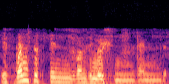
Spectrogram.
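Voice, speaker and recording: A man's voice: a little high, expressive, measured pace. A cynical British consul in a 1930s radio play, speaks in a lightish register with urbane, hesitant condescension. He sounds fussy and slyly evasive. The recording is thin and narrow, with audible hiss and crackle. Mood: blandly dismissive. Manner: drawling, hesitant, patronizing and blandly urbane. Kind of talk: 1930s radio drama acting.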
